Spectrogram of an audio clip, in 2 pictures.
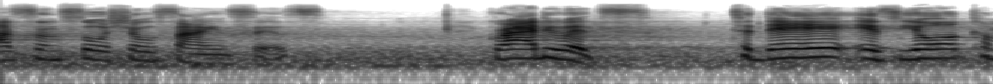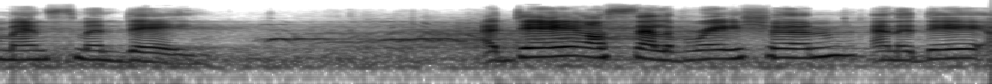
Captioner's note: cheering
